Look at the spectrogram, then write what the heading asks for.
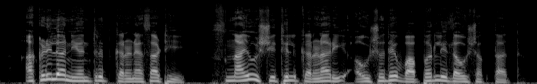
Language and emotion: Marathi, neutral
